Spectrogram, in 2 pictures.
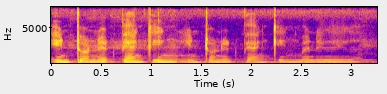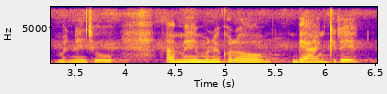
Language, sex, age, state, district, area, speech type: Odia, female, 45-60, Odisha, Puri, urban, spontaneous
